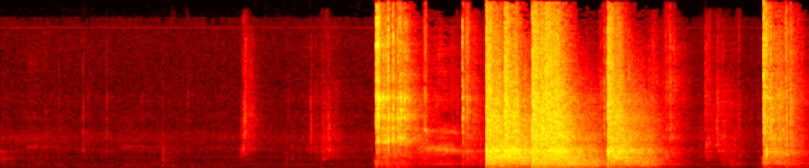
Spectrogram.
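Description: Rapid volley of blank gunshots from several prop pistols, starting suddenly about four seconds in, with the shots ringing into each other in the room, and one more shot near the end.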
